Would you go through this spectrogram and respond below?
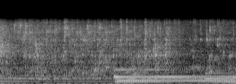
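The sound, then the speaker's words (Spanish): Tap water pours steadily into a cooking pot being filled for cooking, a continuous splashing rush with a hollow ringing tone that jumps upward partway through as the pot fills. “Estoy llenando una olla para cocinar.”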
